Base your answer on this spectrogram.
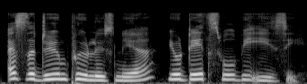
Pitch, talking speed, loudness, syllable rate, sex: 215 Hz, 215 wpm, -16 LUFS, 4.2 syllables/s, female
